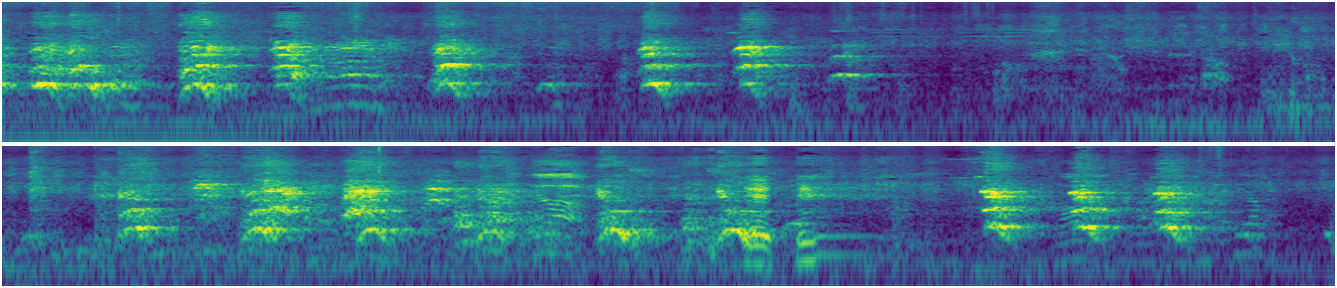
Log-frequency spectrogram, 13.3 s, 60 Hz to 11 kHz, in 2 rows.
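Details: Male Rottweiler Loki, born December 2016 and kept at Gervi Kennel, barks in irregular bursts of two to four, with a softer lull midway before the rhythmic barking picks up again.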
